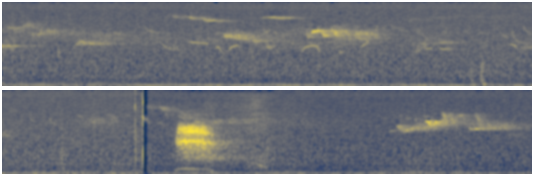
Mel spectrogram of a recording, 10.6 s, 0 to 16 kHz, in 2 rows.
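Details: Roe deer barking near Morpeth, Northumberland, in August 2012: one loud, harsh bark stands out midway against a quiet rural background, with faint scattered bird chirps before and after it.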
